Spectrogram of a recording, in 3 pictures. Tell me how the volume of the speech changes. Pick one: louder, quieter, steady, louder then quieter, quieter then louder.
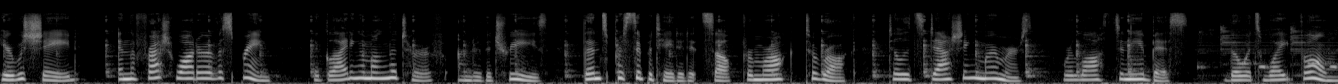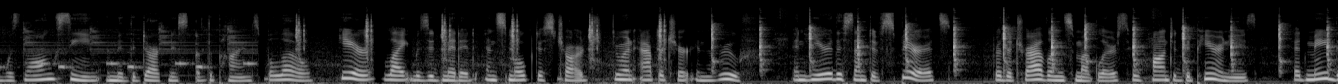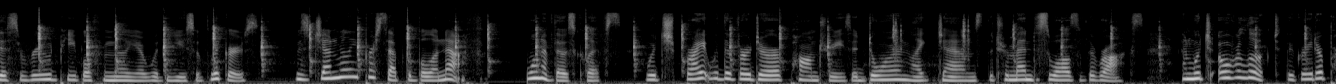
steady.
